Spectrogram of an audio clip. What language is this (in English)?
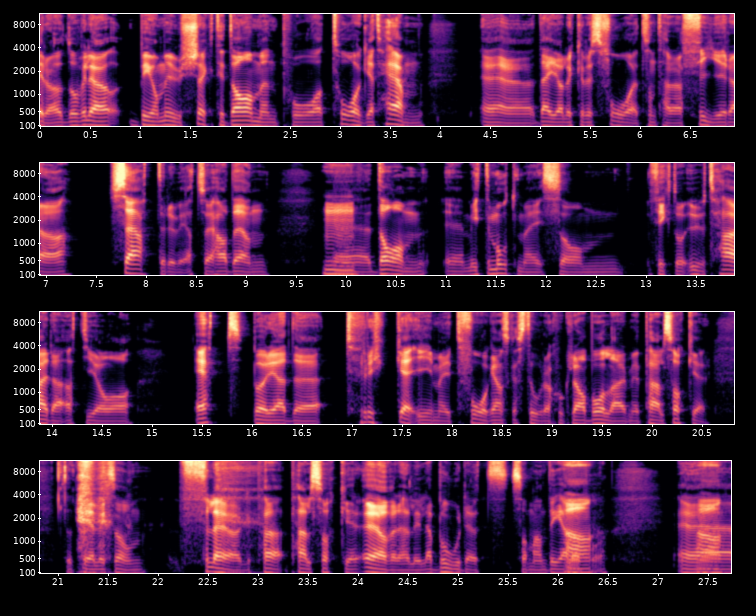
Swedish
